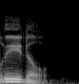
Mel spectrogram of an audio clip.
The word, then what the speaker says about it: Lidl: It says pronounced L-E-E-D-I-L, Lidl. So let's hear it again. – Lidl. – L-I-D-L.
